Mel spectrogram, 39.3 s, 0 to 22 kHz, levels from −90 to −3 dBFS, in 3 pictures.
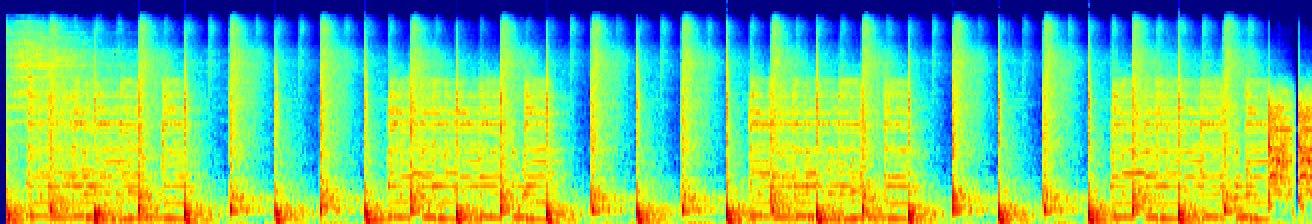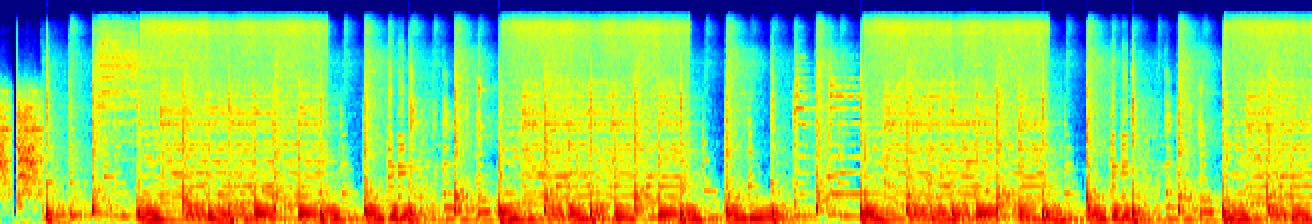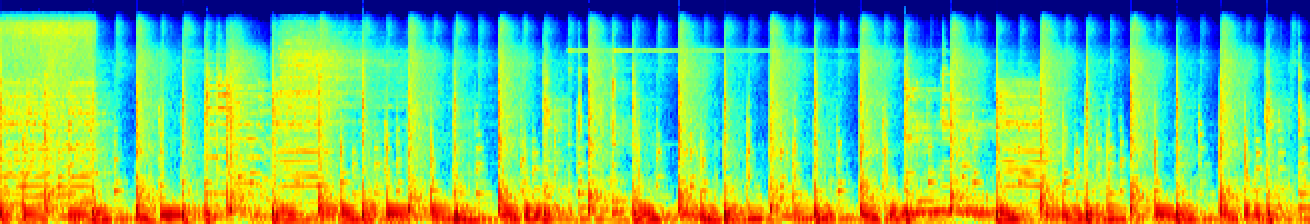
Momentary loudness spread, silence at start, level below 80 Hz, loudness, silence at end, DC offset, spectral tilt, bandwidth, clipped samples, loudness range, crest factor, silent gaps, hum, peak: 6 LU; 0.05 s; -22 dBFS; -16 LUFS; 0 s; under 0.1%; -4.5 dB/octave; 18 kHz; under 0.1%; 4 LU; 16 dB; none; none; 0 dBFS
